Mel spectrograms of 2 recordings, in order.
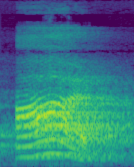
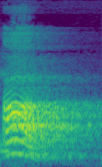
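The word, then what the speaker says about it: hour: But here H is silent. Here H is silent. So how we are pronouncing this word? R. Okay? R.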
